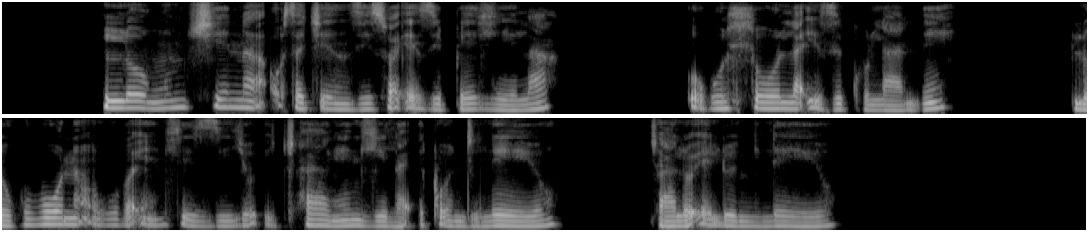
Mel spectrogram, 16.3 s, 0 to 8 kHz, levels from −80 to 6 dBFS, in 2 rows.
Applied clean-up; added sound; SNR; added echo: none; none; none; none.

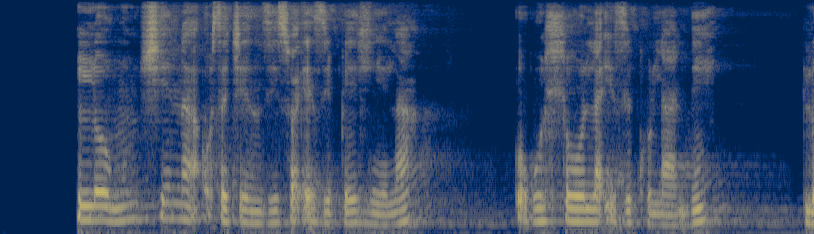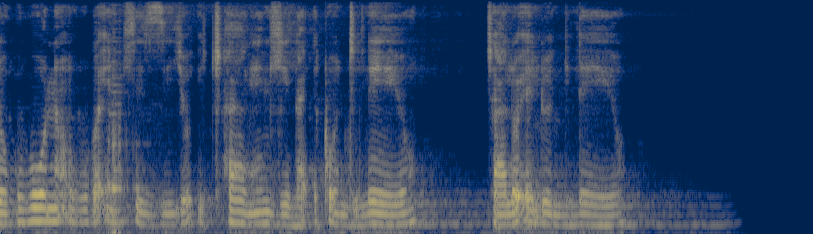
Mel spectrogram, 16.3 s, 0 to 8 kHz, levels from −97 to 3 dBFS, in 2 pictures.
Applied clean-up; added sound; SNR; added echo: neural separator model SepFormer DNS4.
